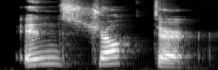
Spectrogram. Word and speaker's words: instructor: 접니다 자 그래서 이렇게 instructor 했을 때 강사라는 뜻이고요 struct 아 가운데 진 강제 있어요 and the instructor is clear 자 second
